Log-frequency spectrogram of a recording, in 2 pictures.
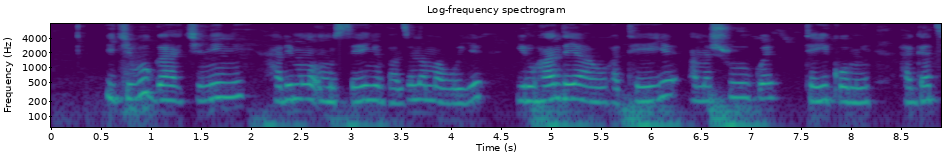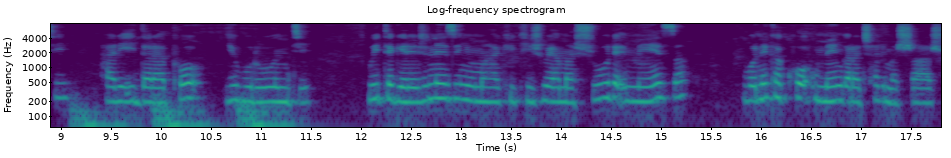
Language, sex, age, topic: Rundi, female, 18-24, education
